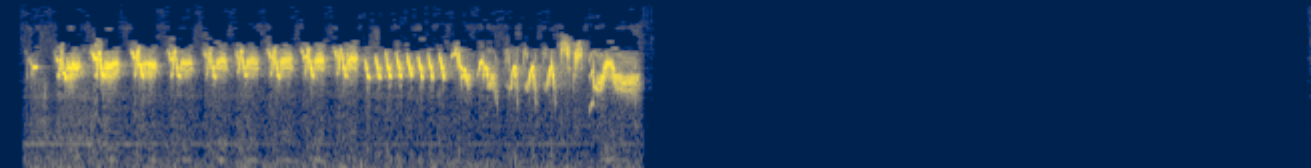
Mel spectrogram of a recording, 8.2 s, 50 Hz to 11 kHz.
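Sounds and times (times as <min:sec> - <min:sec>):
fringuello bird sound: 0:00.1 - 0:04.1.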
